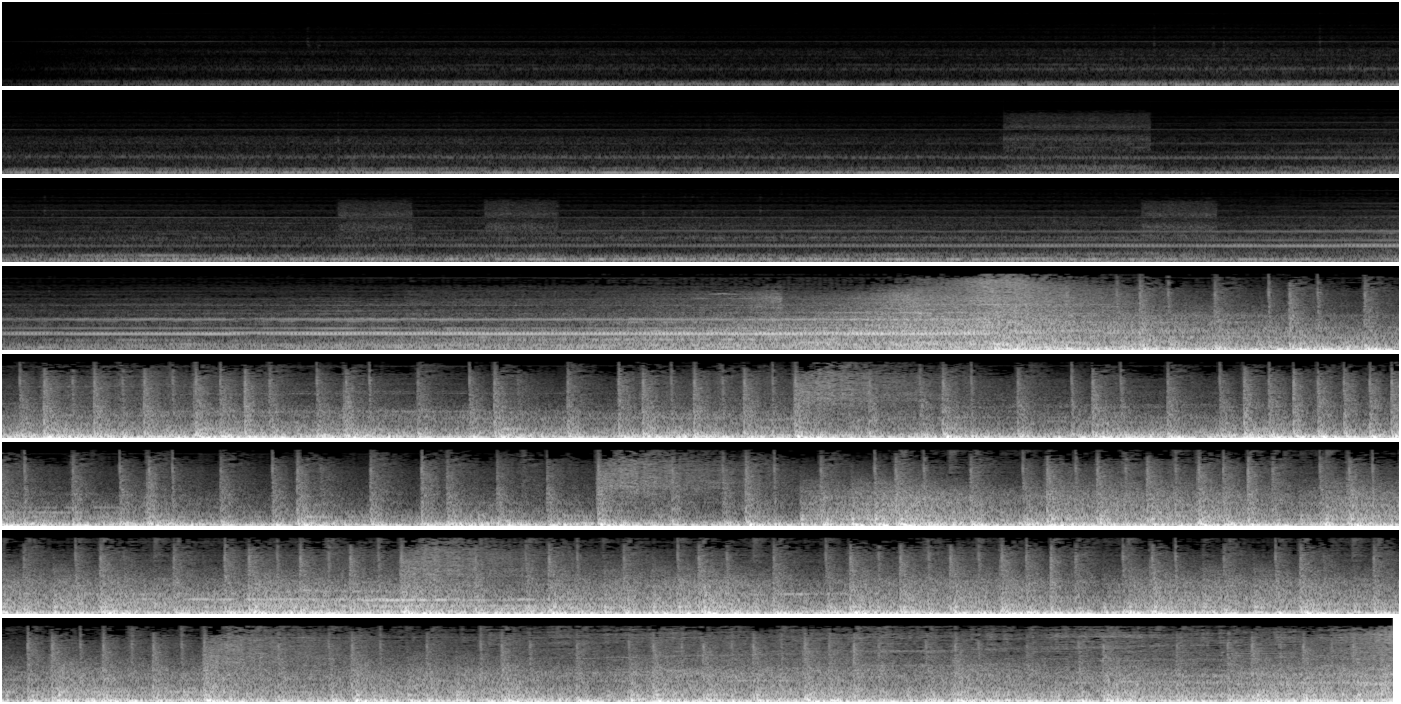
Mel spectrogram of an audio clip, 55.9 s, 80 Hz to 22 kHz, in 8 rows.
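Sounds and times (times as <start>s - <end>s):
synth pads: 12.6s - 55.8s
percussion: 22.6s - 55.8s.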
